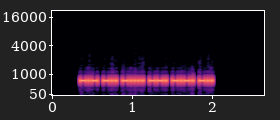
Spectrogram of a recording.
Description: Morse code, heard as a keyed tone, about 53 wpm, 700 Hz. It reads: KD6GCD
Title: USA Call Signs - 6 Characters - Repeated 2x - 50wpm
